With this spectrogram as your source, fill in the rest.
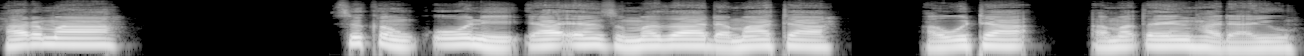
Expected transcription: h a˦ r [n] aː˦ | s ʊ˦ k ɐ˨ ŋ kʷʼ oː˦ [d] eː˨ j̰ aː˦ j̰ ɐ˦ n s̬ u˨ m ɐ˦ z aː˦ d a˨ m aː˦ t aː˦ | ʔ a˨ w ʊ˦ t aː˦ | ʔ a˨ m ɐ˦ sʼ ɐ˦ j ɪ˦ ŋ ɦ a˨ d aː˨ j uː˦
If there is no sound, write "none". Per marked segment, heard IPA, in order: m, n

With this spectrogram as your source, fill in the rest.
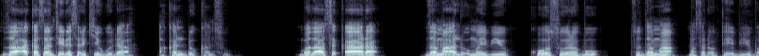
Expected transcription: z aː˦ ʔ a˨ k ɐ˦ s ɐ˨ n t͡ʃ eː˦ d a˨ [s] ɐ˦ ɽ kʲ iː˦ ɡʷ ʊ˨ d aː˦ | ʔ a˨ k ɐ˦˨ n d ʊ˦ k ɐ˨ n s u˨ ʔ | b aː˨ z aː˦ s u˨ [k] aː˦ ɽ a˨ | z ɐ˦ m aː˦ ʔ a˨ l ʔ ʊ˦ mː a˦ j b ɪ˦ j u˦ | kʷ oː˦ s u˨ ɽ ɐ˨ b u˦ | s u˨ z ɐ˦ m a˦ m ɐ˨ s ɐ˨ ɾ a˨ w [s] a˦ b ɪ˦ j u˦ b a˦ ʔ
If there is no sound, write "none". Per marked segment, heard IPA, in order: s, kʼ, t

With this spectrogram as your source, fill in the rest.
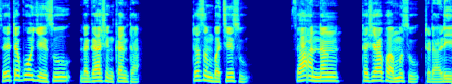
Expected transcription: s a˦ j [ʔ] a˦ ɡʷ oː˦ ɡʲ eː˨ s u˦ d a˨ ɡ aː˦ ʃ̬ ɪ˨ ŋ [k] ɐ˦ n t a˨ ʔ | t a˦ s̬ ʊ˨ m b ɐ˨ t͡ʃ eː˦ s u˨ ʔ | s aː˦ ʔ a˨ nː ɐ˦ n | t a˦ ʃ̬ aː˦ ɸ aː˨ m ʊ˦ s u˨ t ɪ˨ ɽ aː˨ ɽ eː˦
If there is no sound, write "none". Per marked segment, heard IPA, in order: t, k

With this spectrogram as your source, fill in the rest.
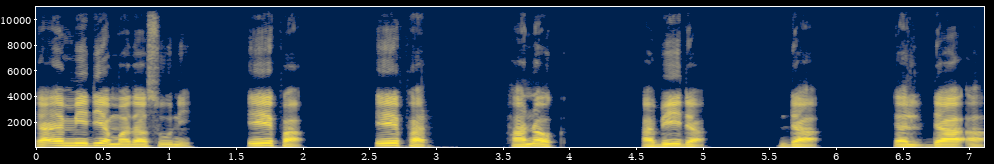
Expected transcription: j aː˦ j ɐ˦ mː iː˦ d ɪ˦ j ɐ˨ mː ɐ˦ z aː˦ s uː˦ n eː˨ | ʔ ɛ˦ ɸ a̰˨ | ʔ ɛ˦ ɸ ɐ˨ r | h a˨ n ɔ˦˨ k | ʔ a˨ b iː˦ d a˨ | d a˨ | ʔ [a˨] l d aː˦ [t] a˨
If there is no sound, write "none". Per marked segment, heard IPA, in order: ɛ˨, ʔ

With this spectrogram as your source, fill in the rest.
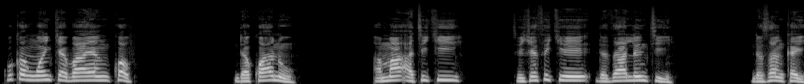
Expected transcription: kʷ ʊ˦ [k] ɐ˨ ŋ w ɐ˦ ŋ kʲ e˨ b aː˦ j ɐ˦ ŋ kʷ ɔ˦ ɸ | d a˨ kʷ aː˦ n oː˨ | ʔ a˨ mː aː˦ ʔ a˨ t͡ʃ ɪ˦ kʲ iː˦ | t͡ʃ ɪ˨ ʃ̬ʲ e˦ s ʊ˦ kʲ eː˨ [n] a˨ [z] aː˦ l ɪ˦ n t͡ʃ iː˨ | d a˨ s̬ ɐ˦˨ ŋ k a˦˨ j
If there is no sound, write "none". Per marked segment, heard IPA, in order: k, d, z

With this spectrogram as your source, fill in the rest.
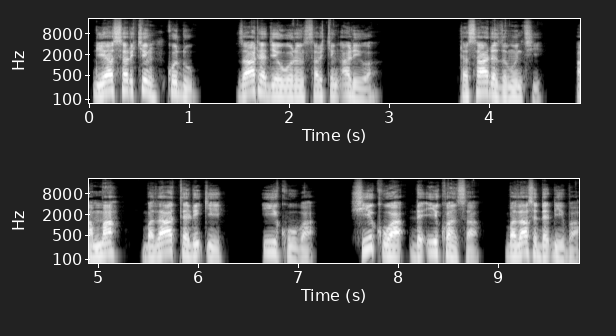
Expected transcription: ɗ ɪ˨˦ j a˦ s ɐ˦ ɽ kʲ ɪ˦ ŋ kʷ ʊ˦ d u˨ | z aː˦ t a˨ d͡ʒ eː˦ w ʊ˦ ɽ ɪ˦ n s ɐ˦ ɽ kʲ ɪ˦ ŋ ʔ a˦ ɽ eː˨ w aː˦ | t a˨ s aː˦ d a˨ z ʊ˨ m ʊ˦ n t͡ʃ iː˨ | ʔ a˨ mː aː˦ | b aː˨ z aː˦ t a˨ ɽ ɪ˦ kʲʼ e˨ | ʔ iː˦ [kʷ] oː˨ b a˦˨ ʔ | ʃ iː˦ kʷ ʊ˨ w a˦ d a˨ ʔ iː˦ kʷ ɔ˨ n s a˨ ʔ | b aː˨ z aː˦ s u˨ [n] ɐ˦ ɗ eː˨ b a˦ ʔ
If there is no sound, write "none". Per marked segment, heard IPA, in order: kʷ, d

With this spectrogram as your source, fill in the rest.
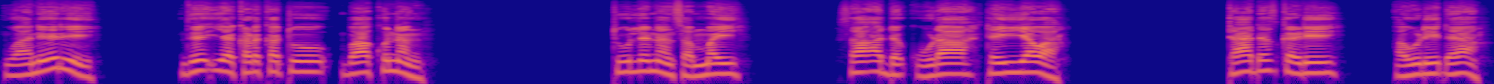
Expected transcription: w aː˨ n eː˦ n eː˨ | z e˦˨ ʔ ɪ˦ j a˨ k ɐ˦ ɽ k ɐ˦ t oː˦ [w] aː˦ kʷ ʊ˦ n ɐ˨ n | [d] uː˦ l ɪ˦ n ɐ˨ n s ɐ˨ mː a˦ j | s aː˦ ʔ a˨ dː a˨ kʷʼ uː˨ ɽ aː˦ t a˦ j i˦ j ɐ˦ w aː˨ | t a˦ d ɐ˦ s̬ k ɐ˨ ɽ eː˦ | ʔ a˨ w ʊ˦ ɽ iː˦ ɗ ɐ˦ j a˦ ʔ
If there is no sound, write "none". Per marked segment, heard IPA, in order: b, t

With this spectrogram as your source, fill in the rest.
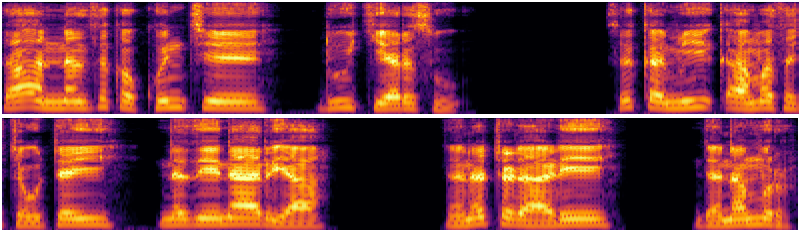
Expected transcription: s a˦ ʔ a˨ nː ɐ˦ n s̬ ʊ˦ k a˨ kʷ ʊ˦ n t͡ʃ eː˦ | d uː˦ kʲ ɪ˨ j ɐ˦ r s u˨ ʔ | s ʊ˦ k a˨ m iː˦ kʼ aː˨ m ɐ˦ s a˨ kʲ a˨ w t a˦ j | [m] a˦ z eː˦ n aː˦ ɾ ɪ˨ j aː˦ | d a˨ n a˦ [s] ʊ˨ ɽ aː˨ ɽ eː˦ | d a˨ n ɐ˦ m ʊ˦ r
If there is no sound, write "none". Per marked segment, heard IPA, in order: n, t

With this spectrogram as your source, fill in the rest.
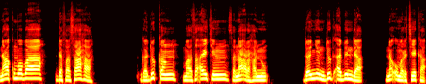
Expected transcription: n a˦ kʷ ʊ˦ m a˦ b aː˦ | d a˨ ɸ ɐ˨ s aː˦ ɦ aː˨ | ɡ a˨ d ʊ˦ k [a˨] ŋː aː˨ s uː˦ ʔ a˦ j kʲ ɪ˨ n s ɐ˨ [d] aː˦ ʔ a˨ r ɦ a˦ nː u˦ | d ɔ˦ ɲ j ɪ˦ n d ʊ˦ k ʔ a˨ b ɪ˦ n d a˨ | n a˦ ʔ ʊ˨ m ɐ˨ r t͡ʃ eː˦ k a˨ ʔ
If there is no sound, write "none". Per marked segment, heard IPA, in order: ɐ˨, n

